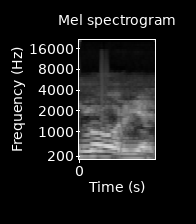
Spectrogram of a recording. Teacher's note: ditongo crescente, ia, semivogal mais vogal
